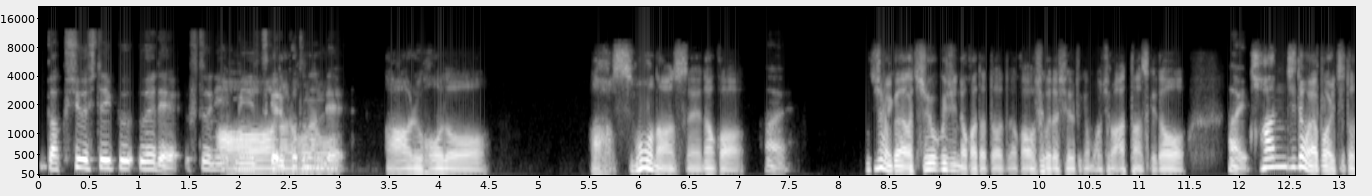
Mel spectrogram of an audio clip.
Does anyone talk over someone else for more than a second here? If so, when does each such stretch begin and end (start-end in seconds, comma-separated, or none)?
1.7-3.1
